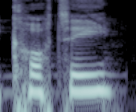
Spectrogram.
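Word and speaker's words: Cottee: Tony Cotty, did I pronounce that right? – Yeah, he's one of the Sky reporters, actually, Cotty.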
